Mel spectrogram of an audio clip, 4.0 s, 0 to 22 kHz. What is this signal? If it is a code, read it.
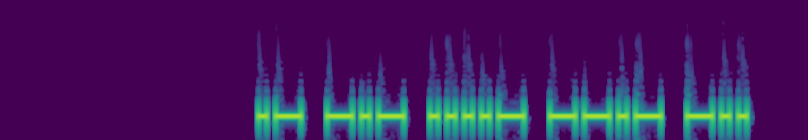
Morse code, heard as a keyed tone, about 28 wpm, 700 Hz. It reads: AK4QD
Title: USA Call Signs - 5 Characters - 28wpm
